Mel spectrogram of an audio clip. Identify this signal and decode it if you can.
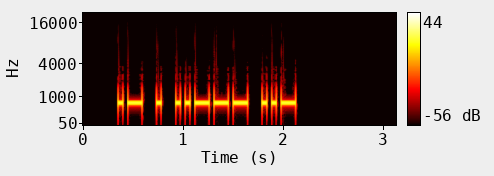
Morse code, heard as a keyed tone, about 25 wpm, 700 Hz. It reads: AE2U
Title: Call Signs - 25wpm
